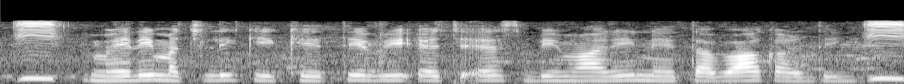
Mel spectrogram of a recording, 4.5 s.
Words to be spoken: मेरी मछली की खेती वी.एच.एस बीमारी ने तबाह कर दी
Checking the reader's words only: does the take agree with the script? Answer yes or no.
yes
